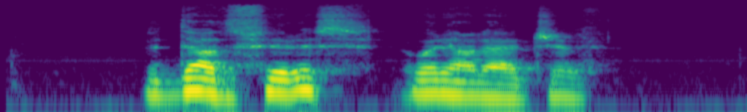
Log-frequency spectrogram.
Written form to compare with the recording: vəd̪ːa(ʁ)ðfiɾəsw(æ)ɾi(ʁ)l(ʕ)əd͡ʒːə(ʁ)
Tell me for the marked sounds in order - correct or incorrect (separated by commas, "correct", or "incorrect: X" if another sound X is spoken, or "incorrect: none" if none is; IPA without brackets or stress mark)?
correct, correct, correct, correct, incorrect: v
